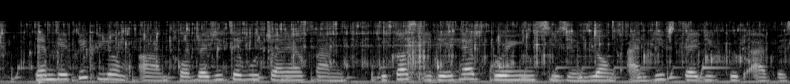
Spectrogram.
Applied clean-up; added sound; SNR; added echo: none; Liquid; 8 dB; none.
